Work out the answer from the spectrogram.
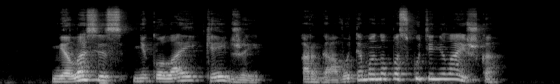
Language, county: Lithuanian, Kaunas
